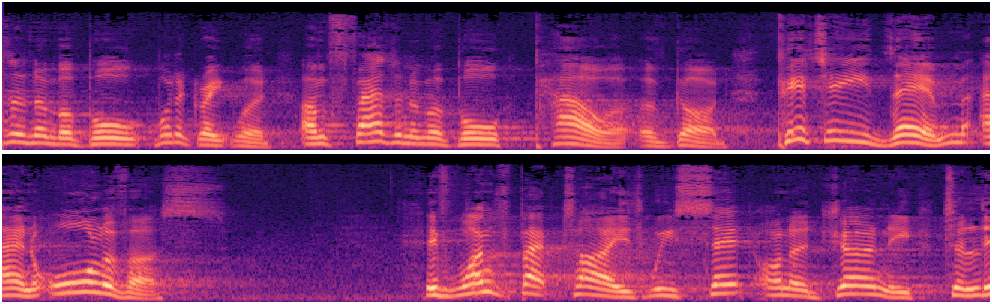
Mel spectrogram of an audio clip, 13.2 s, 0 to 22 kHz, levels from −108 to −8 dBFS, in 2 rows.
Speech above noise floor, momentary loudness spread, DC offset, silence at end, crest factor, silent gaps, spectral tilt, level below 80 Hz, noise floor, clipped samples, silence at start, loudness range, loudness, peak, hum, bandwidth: 34 dB; 11 LU; under 0.1%; 0 s; 18 dB; none; -6.5 dB/octave; -68 dBFS; -60 dBFS; under 0.1%; 0 s; 3 LU; -26 LUFS; -8 dBFS; none; 16 kHz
